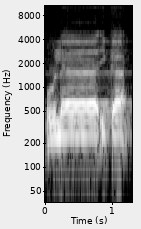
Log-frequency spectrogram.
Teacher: حرف مد کے بعد حمزہ اسی لفظ میں، لہذا اس کے اندر مد متصل ہوگا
